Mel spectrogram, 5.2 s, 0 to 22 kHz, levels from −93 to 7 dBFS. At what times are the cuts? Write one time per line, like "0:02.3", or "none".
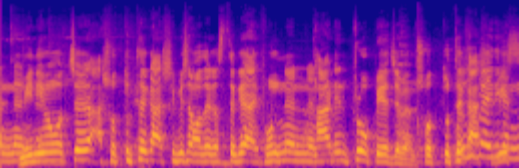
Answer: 0:04.2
